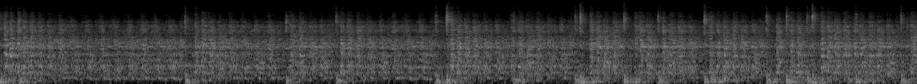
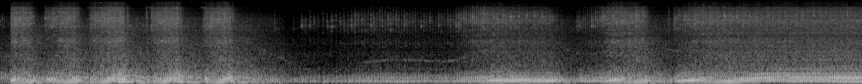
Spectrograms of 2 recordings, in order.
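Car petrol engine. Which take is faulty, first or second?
second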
